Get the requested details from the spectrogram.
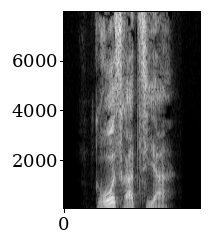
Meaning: a large police raid
- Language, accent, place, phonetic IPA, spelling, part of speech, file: German, Germany, Berlin, [ˈɡʁoːsˌʁat͡si̯a], Großrazzia, noun, De-Großrazzia.ogg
